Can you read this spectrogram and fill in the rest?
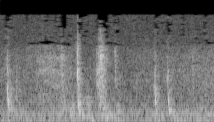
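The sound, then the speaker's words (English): A library door is pushed shut with a handful of short wooden clunks and thuds spread over a couple of seconds, moderately loud, with no voices. “Come into the library and shut the door behind you.”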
